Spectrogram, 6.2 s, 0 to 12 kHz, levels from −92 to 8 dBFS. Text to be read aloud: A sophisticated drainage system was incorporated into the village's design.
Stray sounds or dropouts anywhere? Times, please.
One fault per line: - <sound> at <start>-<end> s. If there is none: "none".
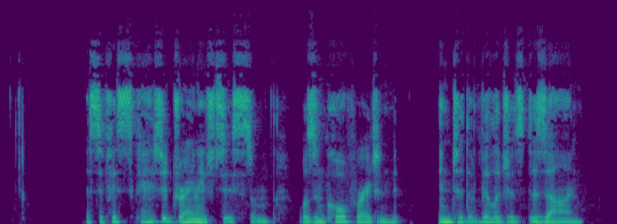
none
